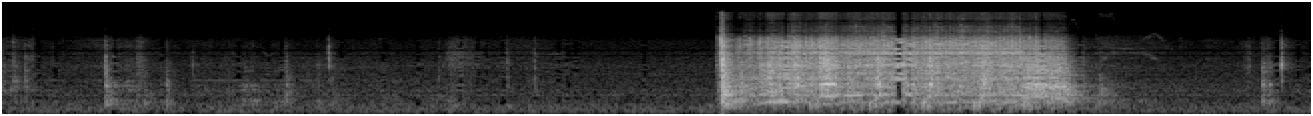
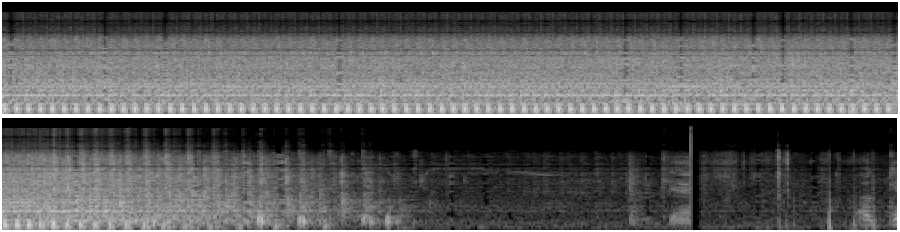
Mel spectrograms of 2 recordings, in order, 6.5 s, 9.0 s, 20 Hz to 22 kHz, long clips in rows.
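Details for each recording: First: 16.5 hp Briggs & Stratton engine swapped into a John Deere mower, starter jumped directly after the battery read low; a steady whirring crank for under two seconds with no firing pulses. It turns over but won't catch, and the owner next tries gravity-fed fuel. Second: 16.5 hp Briggs & Stratton engine swapped into a John Deere mower in place of its 15 hp Kohler; even, rapid thump at steady speed for several seconds, then it winds down and stops. It ran smoothly.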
